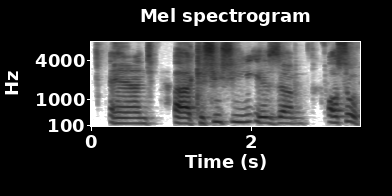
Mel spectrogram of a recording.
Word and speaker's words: caxixi: so you're holding them on the body so that you get because um, on these these shakers so these shakers are called caxixi these particular ones, which is a basket shaker, um, and it's got a piece of hard plant on the bottom.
